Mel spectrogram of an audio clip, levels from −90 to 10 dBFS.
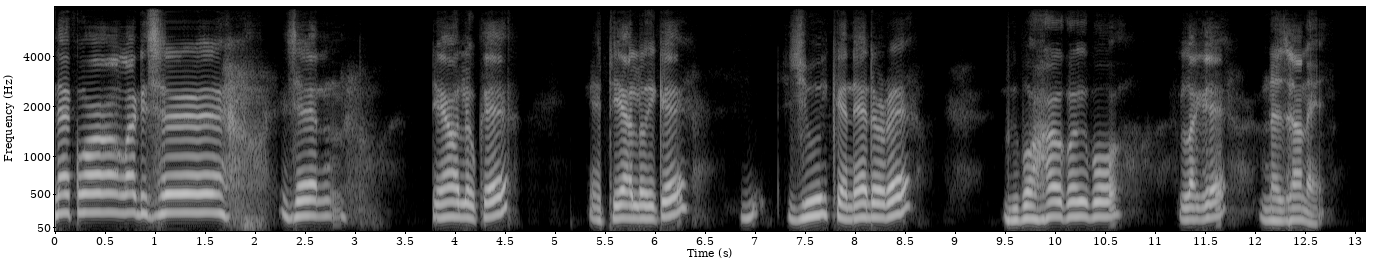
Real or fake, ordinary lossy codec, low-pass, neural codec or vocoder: fake; none; none; codec, 16 kHz, 0.8 kbps, ZipCodec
